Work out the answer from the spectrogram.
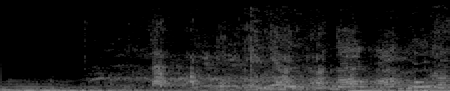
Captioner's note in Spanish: Risas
